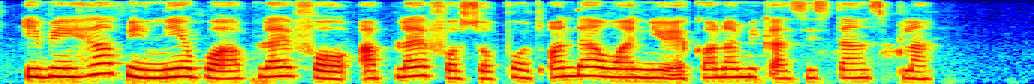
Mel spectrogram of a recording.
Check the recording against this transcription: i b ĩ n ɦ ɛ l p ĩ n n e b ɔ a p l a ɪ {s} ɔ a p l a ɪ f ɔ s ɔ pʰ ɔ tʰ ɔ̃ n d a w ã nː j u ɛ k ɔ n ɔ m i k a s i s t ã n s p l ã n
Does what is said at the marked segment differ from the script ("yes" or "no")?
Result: yes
